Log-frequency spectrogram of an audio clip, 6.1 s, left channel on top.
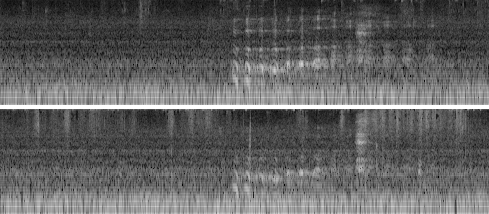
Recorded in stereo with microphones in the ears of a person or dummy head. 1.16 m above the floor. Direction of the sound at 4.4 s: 85° right.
